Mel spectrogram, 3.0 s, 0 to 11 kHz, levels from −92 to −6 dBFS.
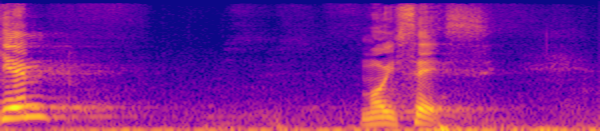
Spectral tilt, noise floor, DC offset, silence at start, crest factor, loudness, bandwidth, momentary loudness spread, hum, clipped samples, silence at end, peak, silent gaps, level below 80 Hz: -3.5 dB/octave; -41 dBFS; under 0.1%; 0 s; 22 dB; -22 LUFS; 10.5 kHz; 25 LU; none; under 0.1%; 0 s; 0 dBFS; none; -38 dBFS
